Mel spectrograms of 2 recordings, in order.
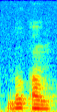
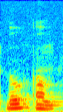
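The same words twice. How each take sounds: The two takes are said the same way.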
